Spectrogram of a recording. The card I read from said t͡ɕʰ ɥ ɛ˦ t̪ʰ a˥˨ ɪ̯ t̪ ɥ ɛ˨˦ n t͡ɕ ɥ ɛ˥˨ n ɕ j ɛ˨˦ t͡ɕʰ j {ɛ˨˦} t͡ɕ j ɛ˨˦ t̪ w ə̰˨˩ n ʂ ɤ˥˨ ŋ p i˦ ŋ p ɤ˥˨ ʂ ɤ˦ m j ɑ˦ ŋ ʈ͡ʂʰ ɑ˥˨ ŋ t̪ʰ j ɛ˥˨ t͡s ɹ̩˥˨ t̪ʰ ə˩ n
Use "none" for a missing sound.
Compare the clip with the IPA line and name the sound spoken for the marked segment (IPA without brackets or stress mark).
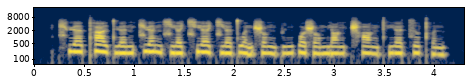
ɛ˥˨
